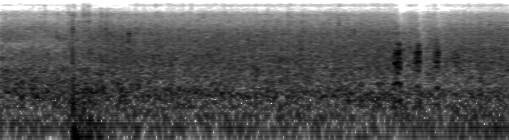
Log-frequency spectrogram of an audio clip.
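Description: Brook water rushing and spilling steadily through a beaver dam, with a few short taps about four seconds in.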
